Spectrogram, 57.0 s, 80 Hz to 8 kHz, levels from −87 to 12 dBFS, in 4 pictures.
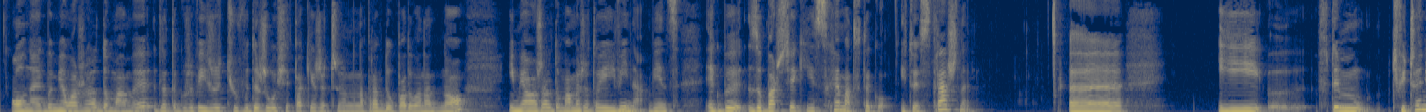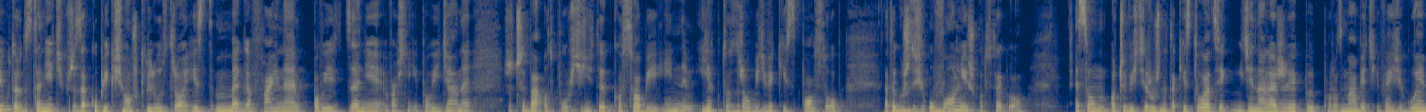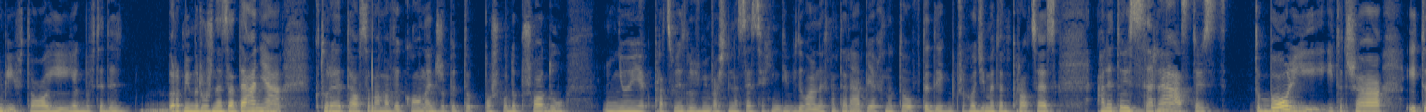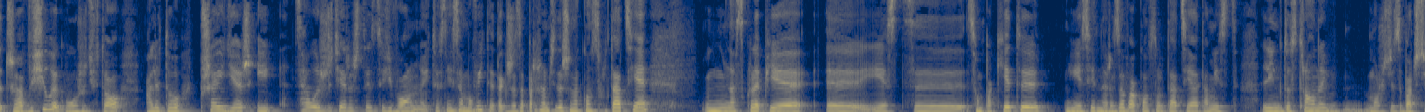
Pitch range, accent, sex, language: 190-225 Hz, native, female, Polish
